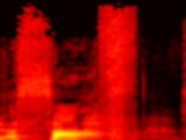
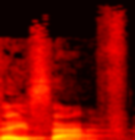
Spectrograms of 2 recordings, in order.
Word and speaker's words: Asaph: So you've got David, you've got anonymous, and then you've got a distant third behind anonymous, a guy named Asaph, sometimes pronounced Asaph.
